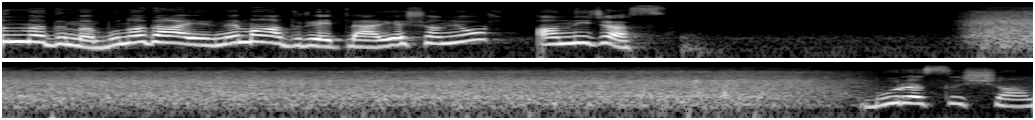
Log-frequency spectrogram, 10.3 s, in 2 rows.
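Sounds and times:
speech: 0:00.2 - 0:03.4, 0:04.8 - 0:05.0, 0:09.5 - 0:10.3
rushing floodwater after heavy rain in Bozova Sanliurfa: 0:04.8 - 0:09.6.

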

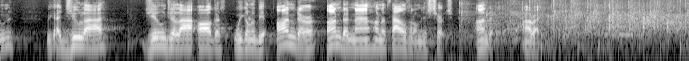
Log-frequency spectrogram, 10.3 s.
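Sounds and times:
speech: 0:00.0 - 0:08.4
audience applause: 0:06.9 - 0:10.3.

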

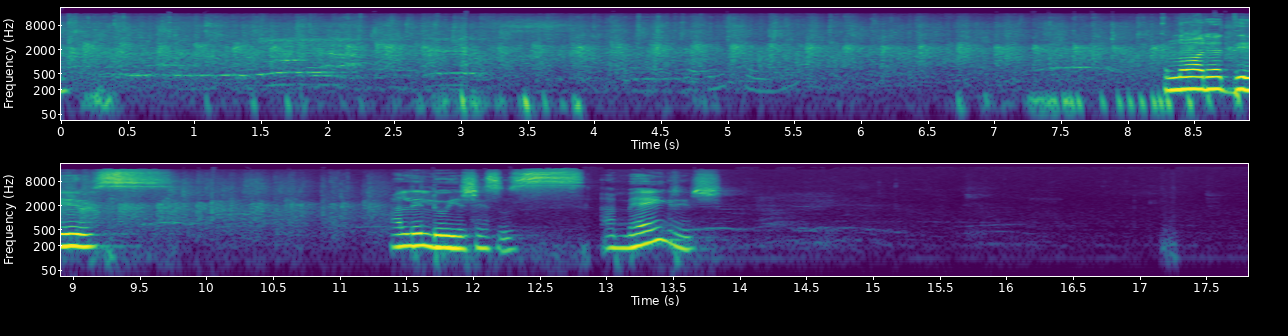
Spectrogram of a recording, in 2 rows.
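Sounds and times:
audience applause: 0:00.0 - 0:11.6
speech: 0:08.3 - 0:09.2, 0:11.4 - 0:12.4, 0:13.0 - 0:13.9.

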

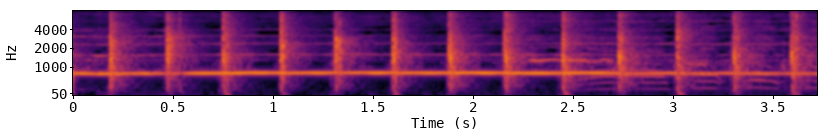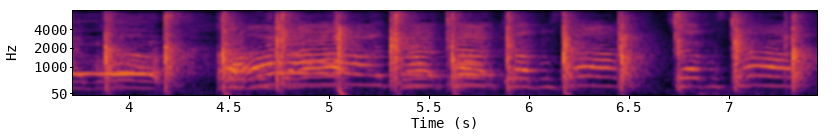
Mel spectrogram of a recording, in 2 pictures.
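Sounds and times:
excited vocal whoops from the audience: 0:00.0 - 0:04.2
audience clapping hands in rhythm: 0:00.0 - 0:07.4.

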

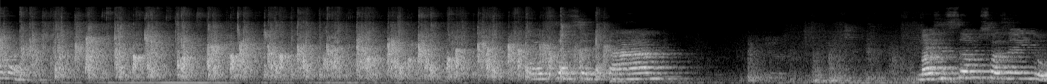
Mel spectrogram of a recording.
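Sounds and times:
audience clapping: 0:00.0 - 0:06.3
speech: 0:09.8 - 0:10.4.

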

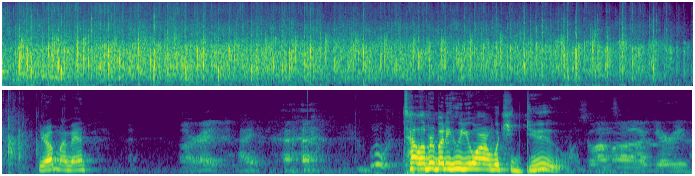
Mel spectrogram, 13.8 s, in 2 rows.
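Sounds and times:
audience applause: 0:00.0 - 0:07.3
speech: 0:07.3 - 0:07.9, 0:09.4 - 0:13.8.

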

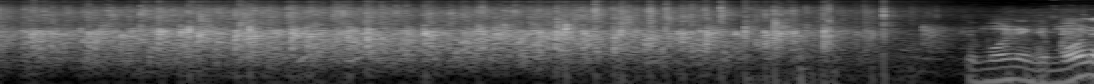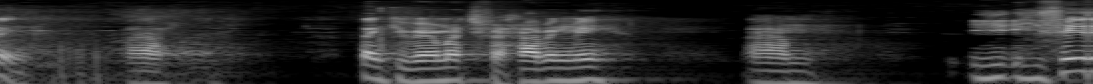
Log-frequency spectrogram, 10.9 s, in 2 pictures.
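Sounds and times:
church congregation applauding to welcome the preacher: 0:00.0 - 0:05.9
speech: 0:04.9 - 0:06.5, 0:07.3 - 0:09.7, 0:10.4 - 0:10.9.

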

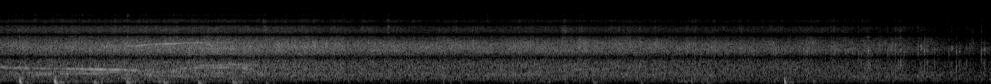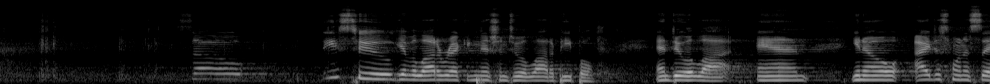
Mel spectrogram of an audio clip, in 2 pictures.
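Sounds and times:
audience applause: 0:00.0 - 0:10.2
speech: 0:13.3 - 0:19.8.

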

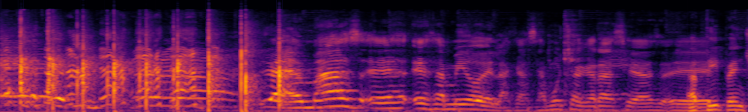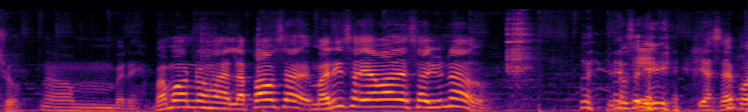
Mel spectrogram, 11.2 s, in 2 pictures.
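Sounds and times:
laughter: 0:00.0 - 0:02.4, 0:10.0 - 0:11.1
people clapping: 0:00.0 - 0:02.4
speech: 0:02.2 - 0:11.2.

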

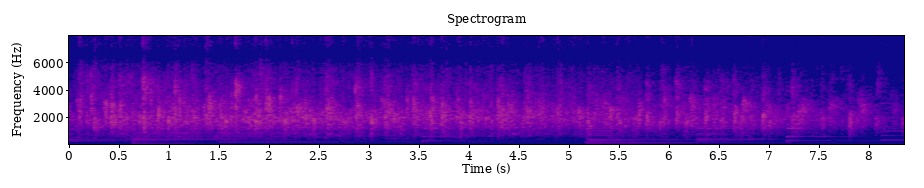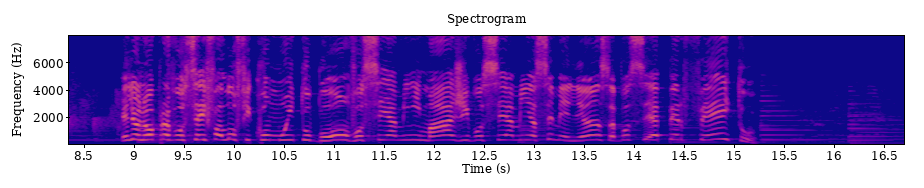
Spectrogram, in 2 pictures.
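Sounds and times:
audience applause: 0:00.0 - 0:09.1
speech: 0:08.9 - 0:15.4.

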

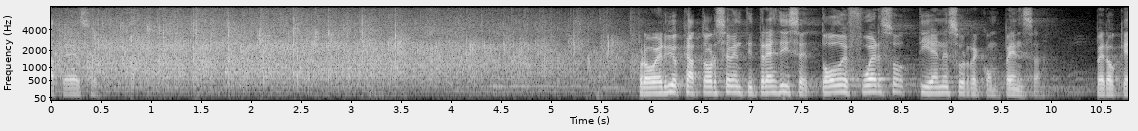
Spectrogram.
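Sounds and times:
speech: 0:00.0 - 0:00.7, 0:05.9 - 0:10.7
crowd clapping loudly: 0:00.0 - 0:06.4.

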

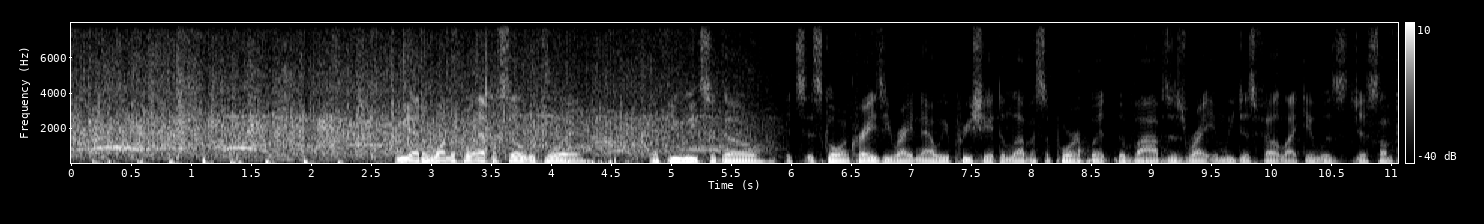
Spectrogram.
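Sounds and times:
round of applause: 0:00.0 - 0:05.9
speech: 0:02.7 - 0:11.0.

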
